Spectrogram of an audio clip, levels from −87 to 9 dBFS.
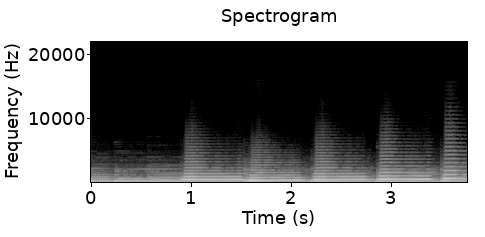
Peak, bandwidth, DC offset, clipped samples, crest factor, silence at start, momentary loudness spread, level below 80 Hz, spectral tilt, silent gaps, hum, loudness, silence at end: -4 dBFS; 9.4 kHz; under 0.1%; under 0.1%; 16 dB; 0 s; 6 LU; -28 dBFS; -7.5 dB/octave; none; none; -19 LUFS; 0 s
